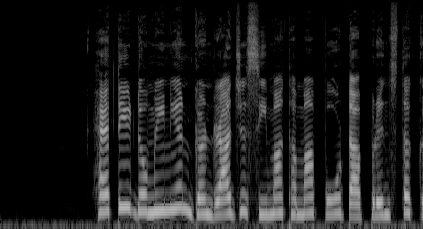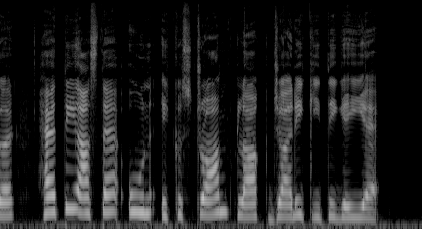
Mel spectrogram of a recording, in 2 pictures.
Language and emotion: Dogri, neutral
